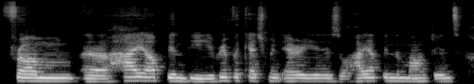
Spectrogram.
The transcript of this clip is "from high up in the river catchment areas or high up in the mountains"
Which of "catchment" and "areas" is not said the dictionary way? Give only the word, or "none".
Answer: none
